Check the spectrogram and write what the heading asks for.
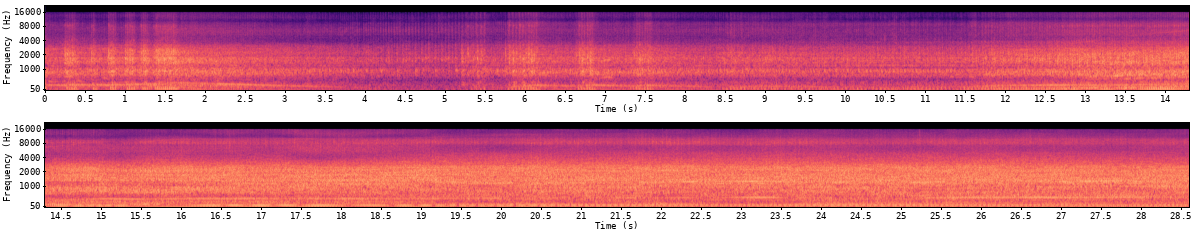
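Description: Massey Ferguson tractor's diesel engine revving up and down in short blips. About halfway through it climbs to a steady, hard-working high-revving run as it pulls a heavily loaded sugarcane trolley, the load showing in thick black exhaust smoke.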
